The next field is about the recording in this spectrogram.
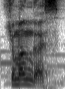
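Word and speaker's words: humongous: It's pronounced as ह्यूमंगस एंड it's usage is इट वॉज एन ह्यूमंगस statue.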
